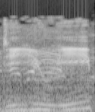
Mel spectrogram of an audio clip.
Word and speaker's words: Due: Spelled D-U-E, pronounced Due.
